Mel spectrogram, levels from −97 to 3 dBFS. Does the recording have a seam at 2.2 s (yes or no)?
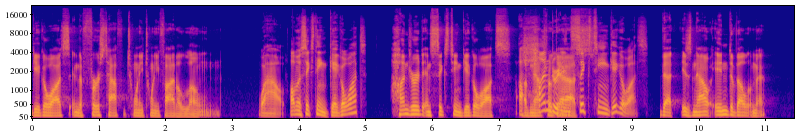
no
